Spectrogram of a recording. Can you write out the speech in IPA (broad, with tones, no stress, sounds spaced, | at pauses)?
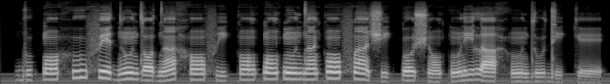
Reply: ɡ u˨ k͡p ɔ̃˧ h u˦ f e˦˨ d ũ˧ d ɔ˨ d ã˨˦ h ɔ̃˧ f i˨ k ɔ̃˧ k͡p ɔ̃˦ k͡p ũ˦ d ã˦ k ɔ̃˦ f ã˦˨ ʃ i˨ k͡p o˧ ʃ ɔ̃˨ k ũ˨˦ ɾ i˦ l a˧ h ũ˧ d u˧ d i˨ k e˨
